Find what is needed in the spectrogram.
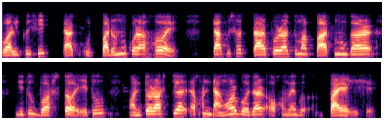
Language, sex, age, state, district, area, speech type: Assamese, male, 45-60, Assam, Dhemaji, rural, conversation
